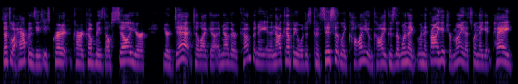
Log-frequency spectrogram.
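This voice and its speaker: A woman with a deep voice hosting a podcast, chatting casually and rambling with many restarts. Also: fast, few pauses, a bit bright. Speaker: podcast host.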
